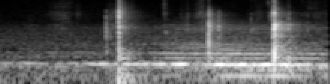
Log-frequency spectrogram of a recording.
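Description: Three sharp snaps of a tarot deck being handled and shuffled, the first about a second in and the last near the end. Under them runs faint background music with long held notes.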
